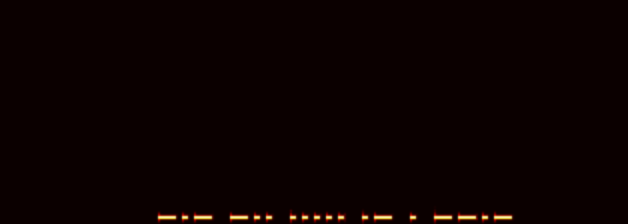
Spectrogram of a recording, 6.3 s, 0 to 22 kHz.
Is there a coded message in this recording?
Yes: Morse code from 1.6 to 5.1 s, heard as a keyed tone, about 20 wpm, 700 Hz. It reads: KD5AEQ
